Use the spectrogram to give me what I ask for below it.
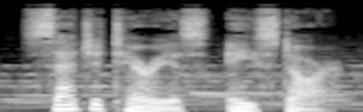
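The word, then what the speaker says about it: Sagittarius A*: The object is called Sagittarius a asterisk pronounced Sagittarius A star.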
